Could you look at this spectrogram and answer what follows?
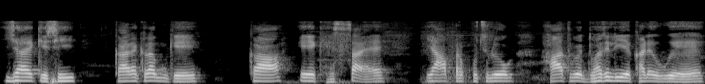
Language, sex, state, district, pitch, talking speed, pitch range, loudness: Hindi, male, Jharkhand, Jamtara, 155 Hz, 155 wpm, 140-160 Hz, -18 LUFS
